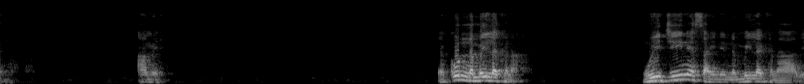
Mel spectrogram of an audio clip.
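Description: A young man speaks calmly and closely into a microphone, with pauses.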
